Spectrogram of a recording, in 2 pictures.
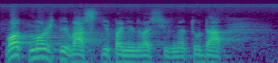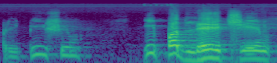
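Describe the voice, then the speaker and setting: A man's voice: a little high, very animated, normal speed. An actor playing a boastful, hearty collective-farm chairman in a Soviet radio play, folksy and exuberant. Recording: dull old archival radio recording.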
